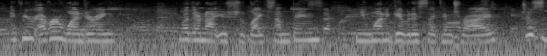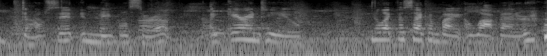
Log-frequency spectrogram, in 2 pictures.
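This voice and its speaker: A woman speaks fairly quickly with ordinary pitch variation, with noticeable background noise behind her. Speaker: food reviewer. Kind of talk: casual vlog chat. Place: cafe.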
